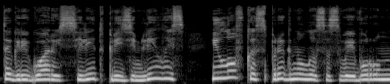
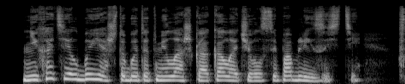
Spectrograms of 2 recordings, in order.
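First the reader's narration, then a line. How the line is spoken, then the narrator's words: Low voice. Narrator (Russian): вполголоса сказал Эдвин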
